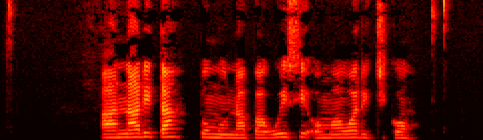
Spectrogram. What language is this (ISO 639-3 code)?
tar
